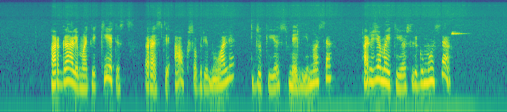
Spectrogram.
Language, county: Lithuanian, Telšiai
